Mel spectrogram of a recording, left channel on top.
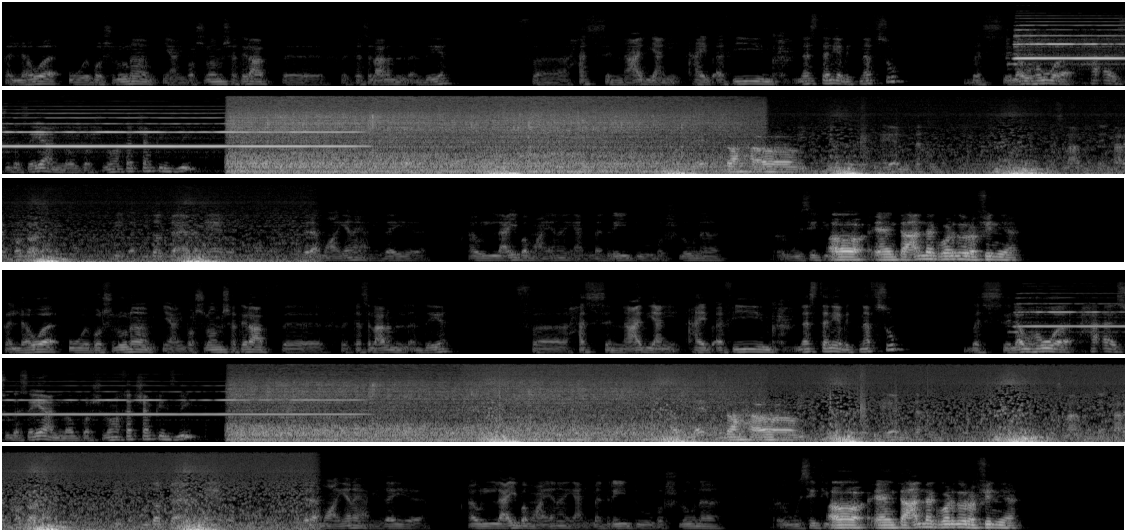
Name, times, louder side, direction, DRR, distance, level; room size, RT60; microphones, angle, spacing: voice 1, 0.0-4.5 5.2-9.0 9.6-13.2 14.0-17.4 17.9-23.1 23.5-26.7 27.1-29.7 30.2-30.9 31.2-31.9, right 3 dB, 65° right, 0.8 m, -42 dB
Wind instrument woodwind instrument, 10.1-14.9, left 10 dB, 85° left, 0.4 m, -23 dB
sound 1, 13.5-18.9, left 4 dB, 25° left, 0.4 m, -28 dB
sound 2, 15.8-25.6, right 1 dB, 85° right, 0.4 m, -27 dB
voice 2, 18.5-19.2 30.7-32.7, right 1 dB, 30° right, 0.5 m, -26 dB
2.6 x 2.4 x 2.6 m
head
